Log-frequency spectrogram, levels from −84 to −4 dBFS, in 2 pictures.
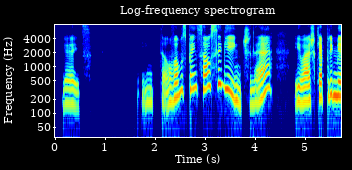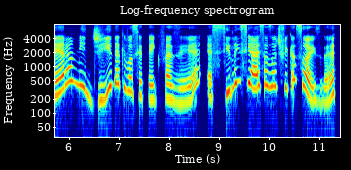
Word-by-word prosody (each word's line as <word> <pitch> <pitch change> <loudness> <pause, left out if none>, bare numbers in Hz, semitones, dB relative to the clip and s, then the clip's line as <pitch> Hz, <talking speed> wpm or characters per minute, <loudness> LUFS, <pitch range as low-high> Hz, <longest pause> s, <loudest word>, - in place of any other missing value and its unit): É 165 -1 -8
isso. 140 - -20 1.0
Então, 175 +2 -11
vamos 230 +10 -2
pensar 340 +1 -1
o 390 - -2
seguinte, 320 - -2
né, 215 - -1 0.5
eu 180 -1 -4
acho 185 +1 +1
que - - +1
a 220 - +7
primeira 250 - +4 0.2
medida 285 - 0
que 365 - -4
você 295 -6 -2
tem 205 -2 -3
que - - -25
fazer 185 - -2 0.2
é - - -2
silenciar 420 - +3
essas 395 0 0
notificações, 360 - +1
né? 185 +9 +1
250 Hz, 125 wpm, -26 LUFS, -, 1.0 s, a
